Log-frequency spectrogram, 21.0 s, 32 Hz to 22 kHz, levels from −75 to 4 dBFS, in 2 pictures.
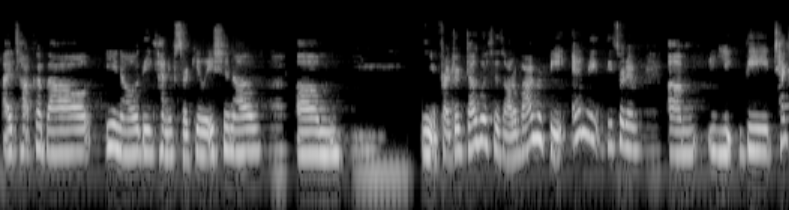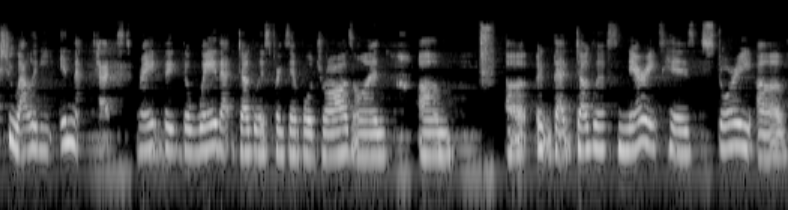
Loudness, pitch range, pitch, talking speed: -20 LUFS, 175-215 Hz, 195 Hz, 125 wpm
